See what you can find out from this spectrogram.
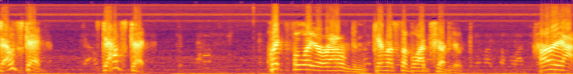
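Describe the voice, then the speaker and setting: In a loud, put-on character voice, a man speaks high with very wide pitch swings at a fairly slow pace, leaving long, frequent pauses. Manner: impatient, demanding.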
